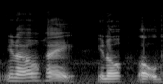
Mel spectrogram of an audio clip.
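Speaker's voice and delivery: ordinary talk, nothing marked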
